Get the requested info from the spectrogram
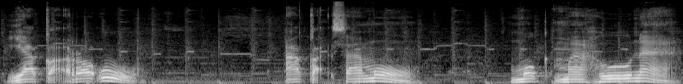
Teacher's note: Cara membacanya dengan pantulan yang tidak terlalu kuat · huruf qaf adalah huruf qalqalah yang berharokat sukun atau matinya asli, sehingga bacaannya harus terang dan memantul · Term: qalqalah sughra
